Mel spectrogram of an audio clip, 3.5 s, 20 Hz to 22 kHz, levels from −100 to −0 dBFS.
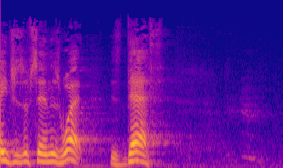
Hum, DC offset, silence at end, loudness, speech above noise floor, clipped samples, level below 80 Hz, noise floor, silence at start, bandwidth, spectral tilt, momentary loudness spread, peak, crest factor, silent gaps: none; under 0.1%; 1.6 s; -23 LUFS; 42 dB; under 0.1%; -64 dBFS; -65 dBFS; 0 s; 13.5 kHz; -6.5 dB/octave; 17 LU; -8 dBFS; 18 dB; none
